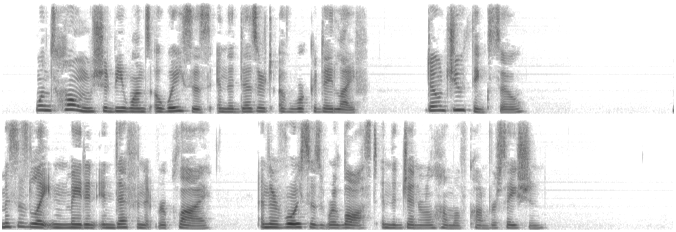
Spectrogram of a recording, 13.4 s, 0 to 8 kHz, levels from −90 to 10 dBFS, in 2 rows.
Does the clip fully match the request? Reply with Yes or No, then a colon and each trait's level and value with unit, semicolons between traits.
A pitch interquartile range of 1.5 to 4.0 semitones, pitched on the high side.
Yes: average, 3.2 semitones; high, 210 Hz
